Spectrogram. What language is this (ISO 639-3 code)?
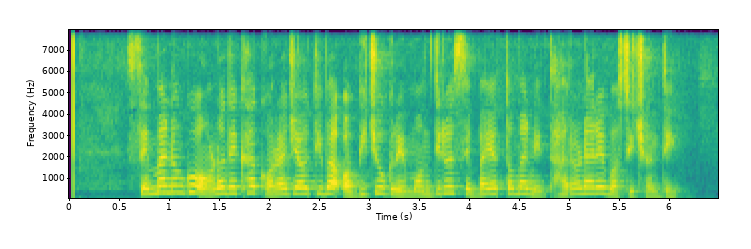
ori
